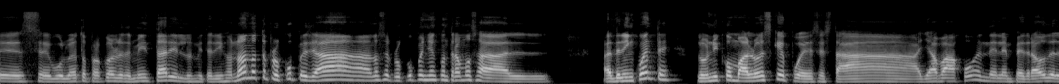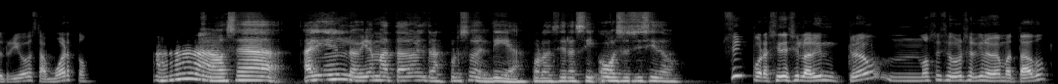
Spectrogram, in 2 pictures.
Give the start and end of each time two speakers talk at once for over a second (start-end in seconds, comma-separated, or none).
none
